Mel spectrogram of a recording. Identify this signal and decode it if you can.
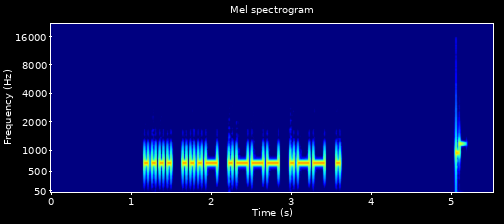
Morse code, heard as a keyed tone, about 25 wpm, 700 Hz. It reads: HVJWE
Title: Five Challenging Letter-Number Combinations 25wpm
